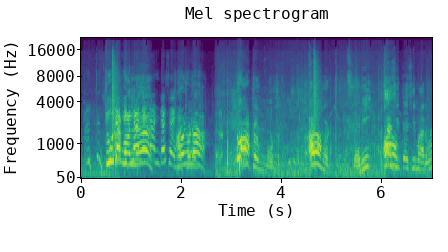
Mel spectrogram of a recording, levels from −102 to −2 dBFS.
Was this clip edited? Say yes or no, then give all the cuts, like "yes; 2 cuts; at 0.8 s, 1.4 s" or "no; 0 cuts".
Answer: yes; 1 cut; at 2.5 s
